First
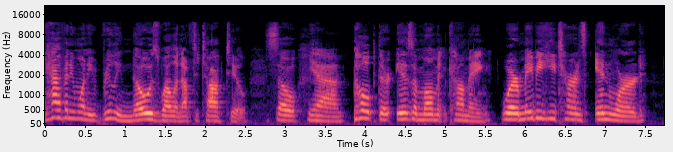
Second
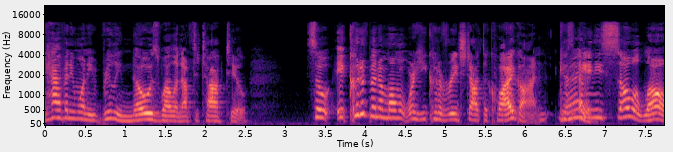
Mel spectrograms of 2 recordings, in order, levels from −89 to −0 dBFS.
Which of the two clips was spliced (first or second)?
first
